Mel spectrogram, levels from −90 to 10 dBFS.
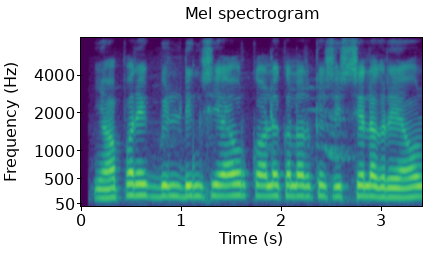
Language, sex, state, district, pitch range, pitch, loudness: Hindi, male, Uttar Pradesh, Shamli, 180-190 Hz, 185 Hz, -14 LUFS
